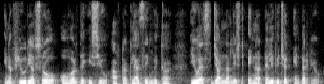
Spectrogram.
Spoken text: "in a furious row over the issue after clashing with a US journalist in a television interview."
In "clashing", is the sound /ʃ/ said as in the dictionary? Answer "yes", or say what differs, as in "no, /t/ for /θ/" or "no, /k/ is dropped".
no, /s/ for /ʃ/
